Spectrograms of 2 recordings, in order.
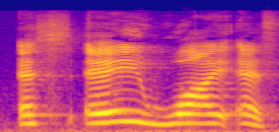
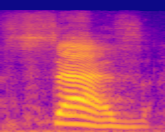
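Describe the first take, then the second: First: It sounds like 'say' with an s added. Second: It has a short 'e' vowel, like 'sez'. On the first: The speaker calls it wrong. "이때 발음이 says가 아니에요" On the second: The speaker calls it right. "says입니다"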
